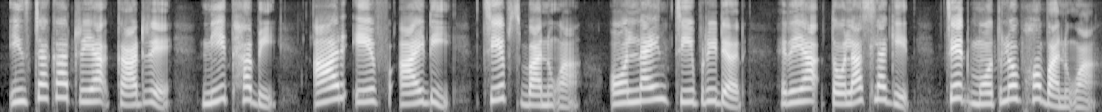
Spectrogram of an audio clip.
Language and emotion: Santali, neutral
